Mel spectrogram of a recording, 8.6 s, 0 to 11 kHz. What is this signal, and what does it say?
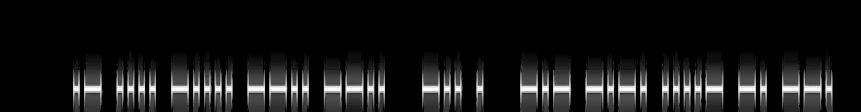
Morse code, heard as a keyed tone, about 22 wpm, 700 Hz. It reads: AH6ZZ DE KC4NG
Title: USA Callsign DE Callsign - 5 Characters - 22wpm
